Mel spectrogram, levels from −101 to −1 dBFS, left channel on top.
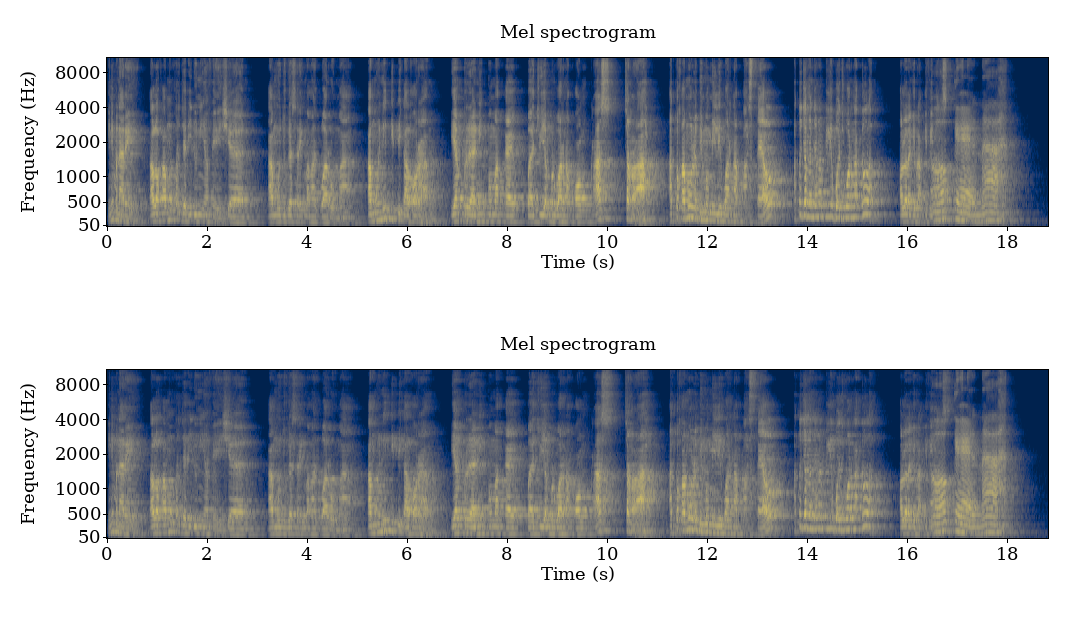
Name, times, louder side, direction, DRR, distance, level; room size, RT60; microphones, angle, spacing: voice 1, 0.0-2.8 3.2-4.9 5.2-5.6 5.9-6.5 6.9-10.0 10.4-10.8 11.4-13.3 13.8-15.3 15.8-16.3, left 3 dB, 55° left, 2 dB, 2.2 m, -29 dB
voice 2, 16.5-18.0, right 1 dB, 15° right, 5 dB, 1.5 m, -29 dB
15.5 x 8.8 x 8.4 m, 0.95 s
head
